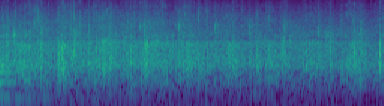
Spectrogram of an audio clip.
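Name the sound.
audience applauding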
